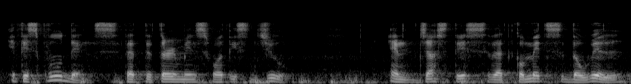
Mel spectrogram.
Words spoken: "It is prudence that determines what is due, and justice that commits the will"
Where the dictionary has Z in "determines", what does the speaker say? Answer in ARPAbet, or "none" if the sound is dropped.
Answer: S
